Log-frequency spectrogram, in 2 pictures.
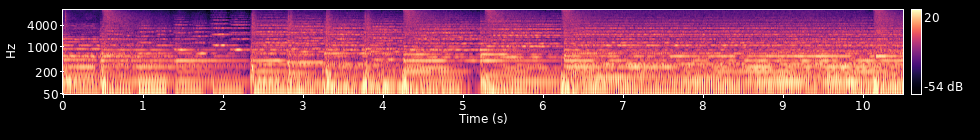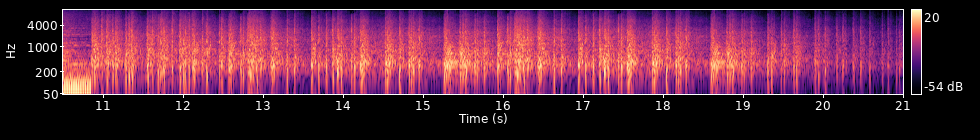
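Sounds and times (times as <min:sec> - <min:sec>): fireworks crackling: 0:10.1 - 0:21.0.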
